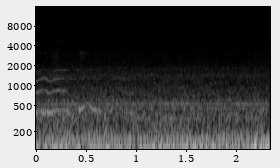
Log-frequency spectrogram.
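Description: Steady low rumble of a car's engine and tyres heard from inside the cabin while driving along a highway.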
